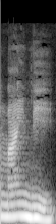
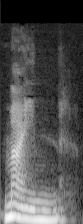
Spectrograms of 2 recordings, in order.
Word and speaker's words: mine: Percebe que a gente não pronuncia a letra E, tá? Não é mine, e sim mine. Mine, para o som na letra N.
